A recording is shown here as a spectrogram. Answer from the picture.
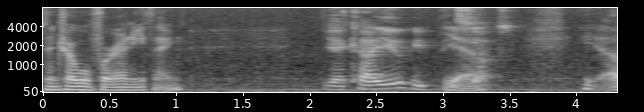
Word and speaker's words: Caillou: Caillou? Caillou.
